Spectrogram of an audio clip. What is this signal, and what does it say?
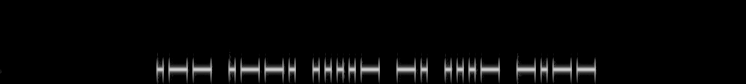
Morse code, heard as a keyed tone, about 20 wpm, 700 Hz. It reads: WP4NVY
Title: Speed Racing - USA 2x3 Call Signs 17wpm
